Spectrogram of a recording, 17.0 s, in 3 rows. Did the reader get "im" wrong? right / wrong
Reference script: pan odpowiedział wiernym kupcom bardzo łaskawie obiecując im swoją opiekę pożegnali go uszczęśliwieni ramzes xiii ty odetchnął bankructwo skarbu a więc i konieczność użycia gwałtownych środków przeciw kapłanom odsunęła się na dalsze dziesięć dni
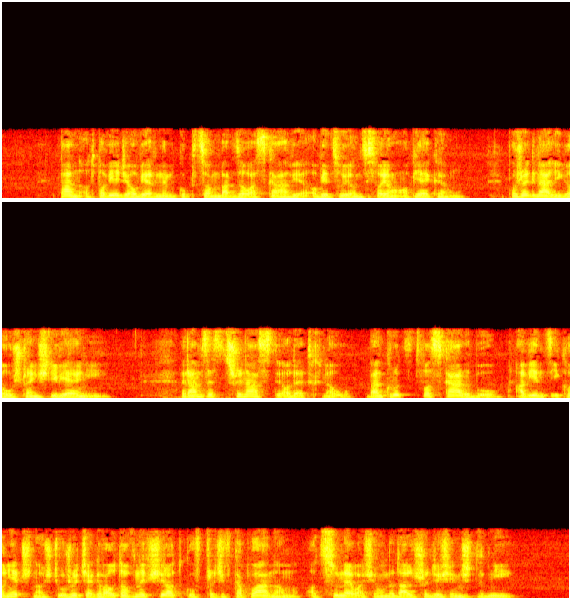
wrong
